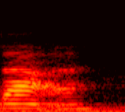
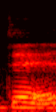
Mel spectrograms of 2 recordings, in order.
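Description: First: The word is said with an American pronunciation. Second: The word is said with a British pronunciation. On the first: The speaker calls it wrong. "not data. ... Like bloody Americans" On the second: The speaker calls it right. "data is how you pronounce it"

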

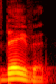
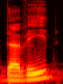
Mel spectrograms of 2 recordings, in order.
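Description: First: The name is said with an English pronunciation. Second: The name is said with a Spanish pronunciation. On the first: "my name in English is David" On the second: "my name in Spanish is David"

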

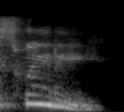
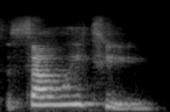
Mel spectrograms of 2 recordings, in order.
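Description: First: The name is said with two syllables. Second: The name is said with three syllables. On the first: The speaker calls it wrong. "People say Sweetie" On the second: The speaker calls it right. "We say every syllable"

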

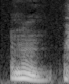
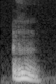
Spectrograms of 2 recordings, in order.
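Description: Both takes have the same delivery.

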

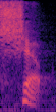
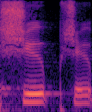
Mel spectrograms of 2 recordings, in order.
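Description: First: The vowel is a short 'eh' sound. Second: The vowel is a long 'oo' sound. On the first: The speaker calls it right. "it should be pronounced Shep" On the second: The speaker calls it wrong. "everybody is Shoop ... these are wrong"

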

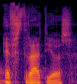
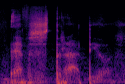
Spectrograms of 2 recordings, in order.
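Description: First: The name is said at normal speed. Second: The name is said slowly.

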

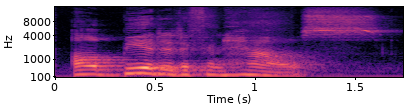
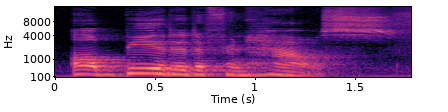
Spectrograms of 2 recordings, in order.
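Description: No difference in how they are said.

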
